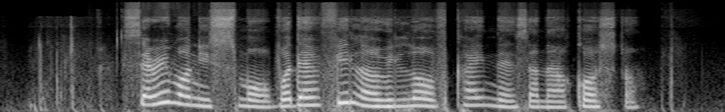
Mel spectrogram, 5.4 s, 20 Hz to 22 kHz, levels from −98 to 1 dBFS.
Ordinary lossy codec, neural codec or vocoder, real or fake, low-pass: none; none; real; none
